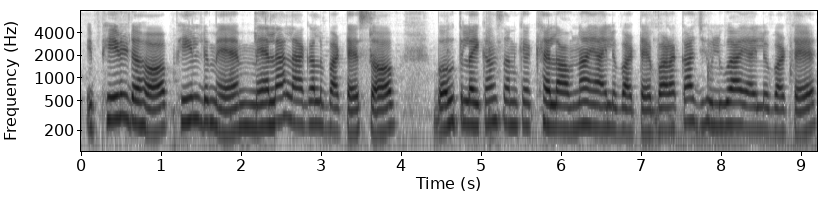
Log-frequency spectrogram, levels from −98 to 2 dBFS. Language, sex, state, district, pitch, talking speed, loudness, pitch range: Bhojpuri, female, Bihar, Muzaffarpur, 230 Hz, 130 wpm, -14 LUFS, 205-245 Hz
